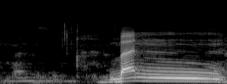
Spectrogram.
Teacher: Keluarlah dia dari khoisum, pangkal hidung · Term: Gunnah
